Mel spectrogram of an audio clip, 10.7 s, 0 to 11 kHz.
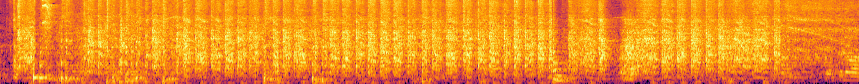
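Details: Nissan SR20DET, first start after standing 1.5 years: engine catches and runs with uneven, stumbling revs and sputters. Running rough because the start map and ignition timing are known to be set wrong.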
